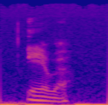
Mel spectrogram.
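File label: "era", British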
